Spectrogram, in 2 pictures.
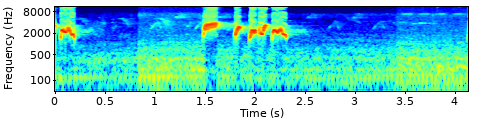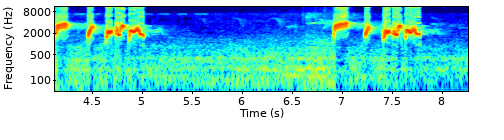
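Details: Song of a red-whiskered bulbul in Thailand, southern master style used to rouse caged bulbuls and teach chicks: three clear phrases, each a sharp upslurred whistle followed by a bubbling run of four or five warbled notes.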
